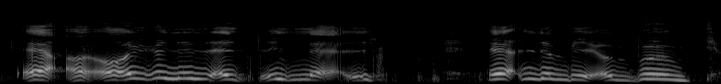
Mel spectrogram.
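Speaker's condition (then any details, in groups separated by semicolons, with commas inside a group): Cerebral palsy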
